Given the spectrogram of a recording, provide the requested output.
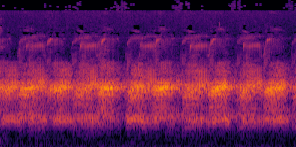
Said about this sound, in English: Carlos Davidson recorded these mountain tree frogs barking away in the Coconino National Forest in Arizona.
